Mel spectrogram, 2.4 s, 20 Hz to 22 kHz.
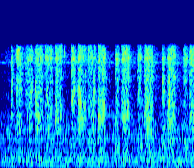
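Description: A 100-grit hand nail file scraping across a cured gel nail in quick back-and-forth strokes, about four to five a second, levelling the gel surface.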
